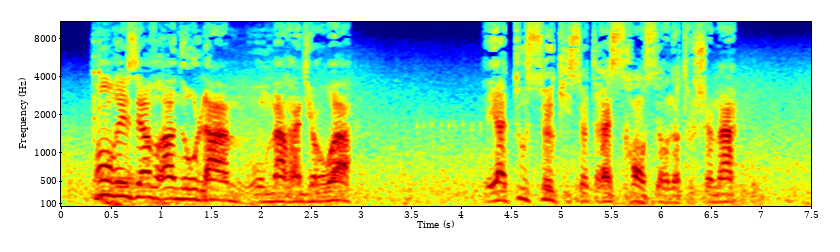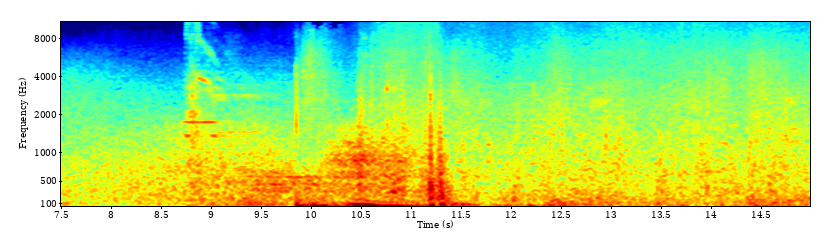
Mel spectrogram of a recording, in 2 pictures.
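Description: Wind blows through the sails and rigging.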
